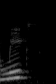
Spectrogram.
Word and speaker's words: Mx: Y en vez de ser un mister o miss, son mx, pronunciándolo como mix o mods.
